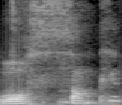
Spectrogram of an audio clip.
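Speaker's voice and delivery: German-accented speech. Reading out a town name to another speaker: German accent. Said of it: "why did I do a German accent?".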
